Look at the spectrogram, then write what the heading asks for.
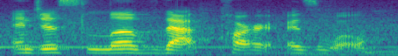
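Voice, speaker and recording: A young woman from Florida, a photographer answering interview questions in a relaxed, chatty way with lots of fillers. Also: on the low side, unhurried, noisy background. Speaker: photographer guest.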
